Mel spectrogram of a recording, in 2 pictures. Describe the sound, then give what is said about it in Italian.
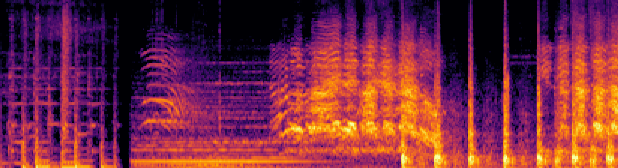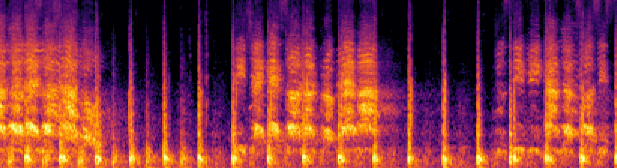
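A crowd of women and girls at a flash mob in Rome titled Un violador en tu camino chant together loudly in unison, a rhythmic group shout punctuated by sharp percussive beats or claps, after a brief sustained tone at the start. “Le voci che state sentendo sono di donne e ragazze durante un flash mob svoltosi a Roma, dal titolo Un violador en tu camino.”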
